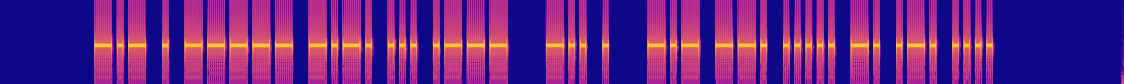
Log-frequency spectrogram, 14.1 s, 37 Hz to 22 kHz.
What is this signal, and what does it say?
Morse code, heard as a keyed tone, about 17 wpm, 700 Hz. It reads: KE0CSJ DE KG5NRH
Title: USA Callsign DE Callsign - 6 Characters - 17wpm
